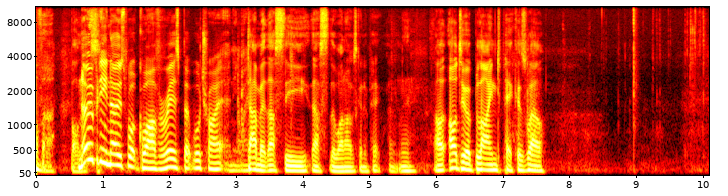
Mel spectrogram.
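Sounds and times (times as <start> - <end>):
speech: 0.0 - 7.7
disposable vape pod package snapping open by hand: 8.5 - 10.0.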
